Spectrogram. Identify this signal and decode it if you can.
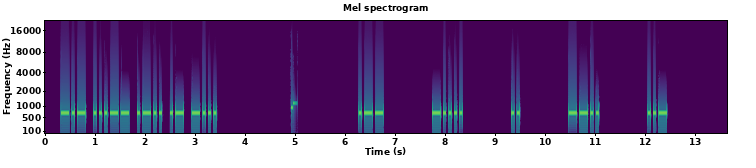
Morse code, heard as a keyed tone, about 22 wpm, spaced as for 11 wpm, 700 Hz. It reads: K3LAB W6IZU
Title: USA Call Signs - 5 Characters - 6x Character Spacing - 22wpm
